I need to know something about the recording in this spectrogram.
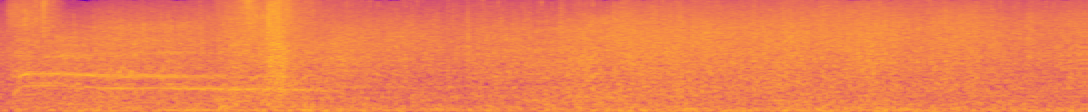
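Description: A large burst of fire roars loudly.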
